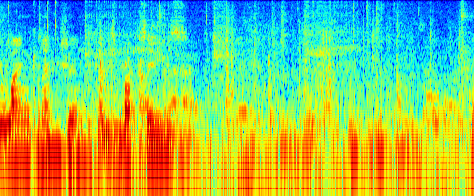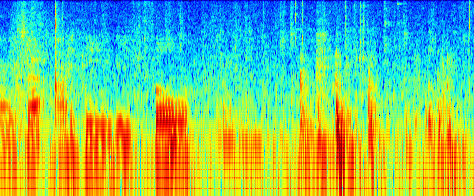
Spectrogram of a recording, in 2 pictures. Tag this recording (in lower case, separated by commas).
speech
